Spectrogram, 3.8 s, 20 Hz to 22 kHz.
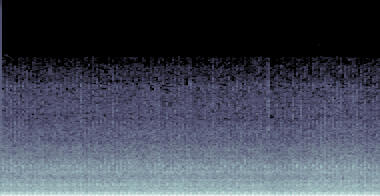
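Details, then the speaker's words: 1985 Yamaha Virago 750 found to be running on only one cylinder: lumpy, loping idle with a regular thump and small pops, idling higher than the roughly 500 rpm seen after riding; owner suspects a lean condition, possibly leftover Sea Foam in the fuel. "hear her popping a little bit and when i came back in after riding she was idling at about 500 under a thousand and right now she's uh running above that it has to be a leaning out issue"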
